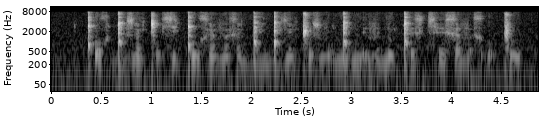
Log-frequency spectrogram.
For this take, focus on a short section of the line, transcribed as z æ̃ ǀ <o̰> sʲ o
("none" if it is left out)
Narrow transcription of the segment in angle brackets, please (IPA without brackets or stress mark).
o̰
